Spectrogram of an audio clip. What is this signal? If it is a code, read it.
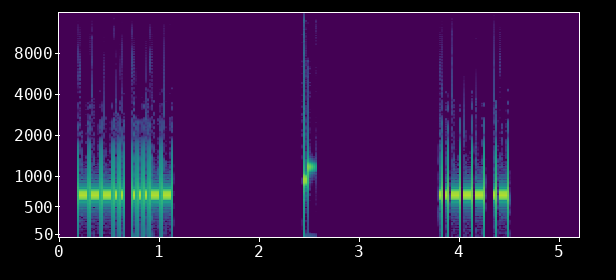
Morse code, heard as a keyed tone, about 40 wpm, 700 Hz. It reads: 83 2A
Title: Common Cut Numbers - 2-Digit 40wpm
